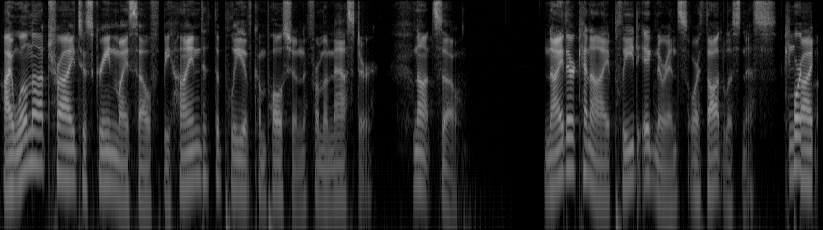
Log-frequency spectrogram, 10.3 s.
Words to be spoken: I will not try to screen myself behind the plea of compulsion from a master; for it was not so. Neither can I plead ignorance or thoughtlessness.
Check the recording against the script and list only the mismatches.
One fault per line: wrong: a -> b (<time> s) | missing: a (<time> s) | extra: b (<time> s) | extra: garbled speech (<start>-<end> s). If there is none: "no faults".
missing: for it was (4.7 s)
extra: garbled speech (9.8-10.2 s)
